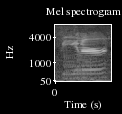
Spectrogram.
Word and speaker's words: Wiener: (laughing) (polka music) (exciting techno music) ANNA RIPPE: We say wiener dogs, but the German pronunciation would be viener.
